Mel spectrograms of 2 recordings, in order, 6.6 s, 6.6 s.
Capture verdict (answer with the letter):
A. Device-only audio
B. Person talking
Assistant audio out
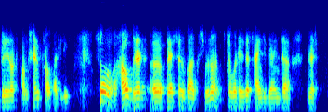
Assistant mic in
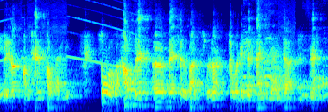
B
